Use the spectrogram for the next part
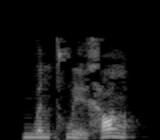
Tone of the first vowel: high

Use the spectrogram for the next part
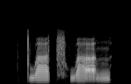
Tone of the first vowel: rising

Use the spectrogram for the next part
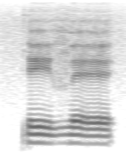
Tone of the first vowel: low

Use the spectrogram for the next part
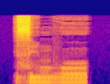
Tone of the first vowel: high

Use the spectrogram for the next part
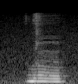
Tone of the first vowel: low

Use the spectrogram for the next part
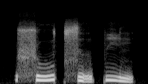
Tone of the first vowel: rising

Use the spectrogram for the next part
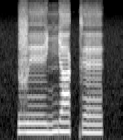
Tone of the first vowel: low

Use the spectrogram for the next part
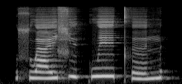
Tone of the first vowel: rising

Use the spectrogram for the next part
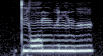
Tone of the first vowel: high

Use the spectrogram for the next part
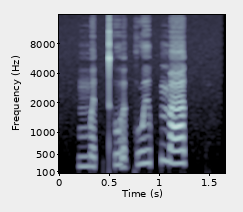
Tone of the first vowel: low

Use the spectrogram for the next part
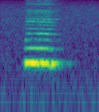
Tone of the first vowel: high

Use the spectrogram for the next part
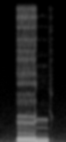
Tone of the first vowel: falling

